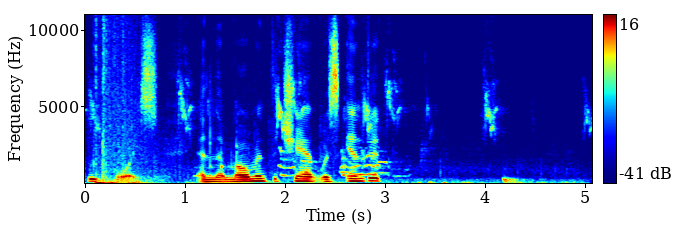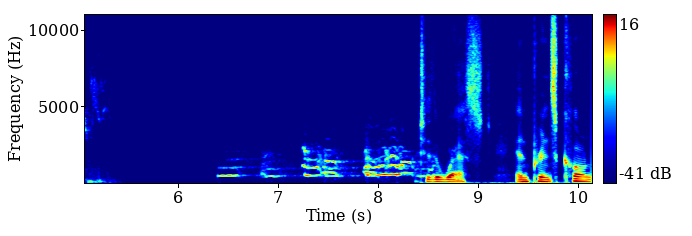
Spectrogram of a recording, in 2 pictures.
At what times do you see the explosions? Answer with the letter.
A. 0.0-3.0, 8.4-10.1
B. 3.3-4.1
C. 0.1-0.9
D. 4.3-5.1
C.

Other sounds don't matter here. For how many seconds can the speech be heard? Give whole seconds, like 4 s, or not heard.
5 s.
